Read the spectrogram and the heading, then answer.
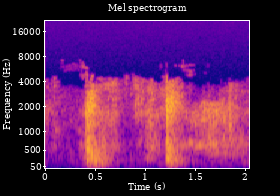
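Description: The side door of an abandoned building next to a hotel is opened: two solid clunks of the latch and handle about a second apart, followed by a faint creak and rustle, with no one speaking.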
